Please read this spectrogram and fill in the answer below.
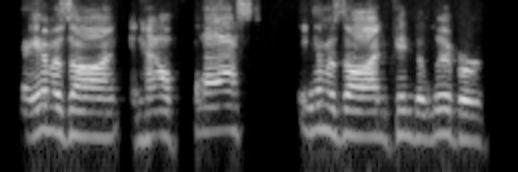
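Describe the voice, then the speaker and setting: A man speaks in a high voice, the sound dry and close with no echo. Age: 50s. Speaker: family law attorney. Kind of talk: podcast interview. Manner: halting, many fillers and repeats.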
